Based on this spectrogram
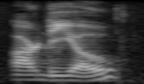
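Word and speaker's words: Rdio: Als we dus Spotify en radio, of hoe we het dan ook gaan noemen, als RDO. Zo spreek je eruit.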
